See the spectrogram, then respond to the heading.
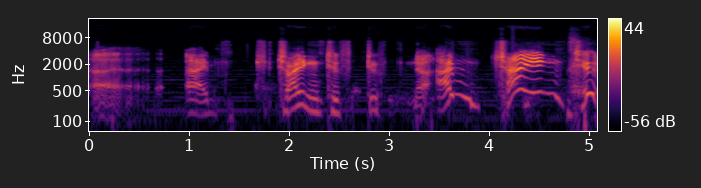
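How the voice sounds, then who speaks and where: A man's put-on character voice at a very slow pace, with faint music in the background. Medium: actual play. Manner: stammering, hesitant.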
